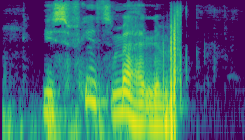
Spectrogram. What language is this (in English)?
Kabyle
